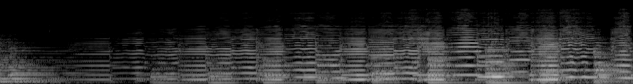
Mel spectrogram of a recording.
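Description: Cello and piano duo playing classical chamber music, the bowed cello line over piano accompaniment. The music drops softer about a second in, then builds louder.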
